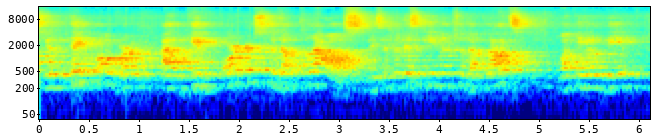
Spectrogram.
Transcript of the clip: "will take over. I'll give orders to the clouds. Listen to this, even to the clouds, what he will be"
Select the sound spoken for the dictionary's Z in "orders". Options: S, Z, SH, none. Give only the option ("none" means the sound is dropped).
S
